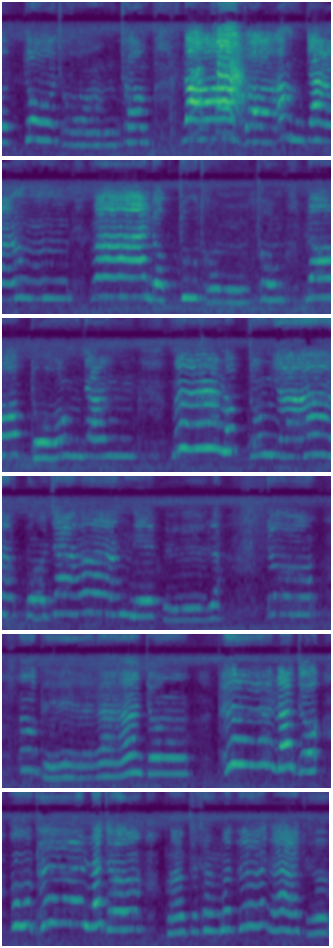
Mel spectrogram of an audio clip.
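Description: A young boy singing a song in short phrases with brief pauses between them.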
